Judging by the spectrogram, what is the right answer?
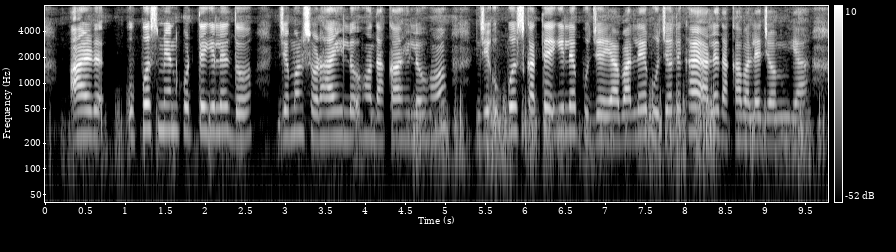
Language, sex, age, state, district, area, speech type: Santali, female, 30-45, West Bengal, Birbhum, rural, spontaneous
